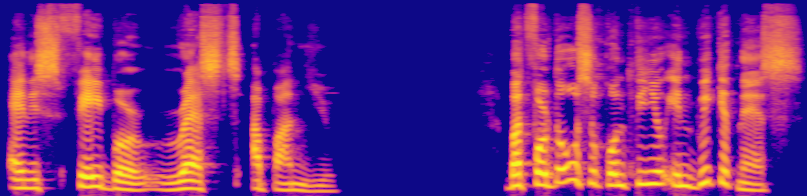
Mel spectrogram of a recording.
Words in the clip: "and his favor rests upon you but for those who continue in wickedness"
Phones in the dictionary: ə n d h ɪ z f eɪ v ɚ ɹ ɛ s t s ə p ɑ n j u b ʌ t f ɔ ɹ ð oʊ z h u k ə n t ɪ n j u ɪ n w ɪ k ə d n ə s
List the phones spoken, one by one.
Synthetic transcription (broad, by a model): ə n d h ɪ s f eɪ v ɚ ɹ ɛ s t s ə p ɑ n j u b ʌ t f ɔ ɹ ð oʊ s h u k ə n t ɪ n j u ɪ n w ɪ k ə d n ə s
